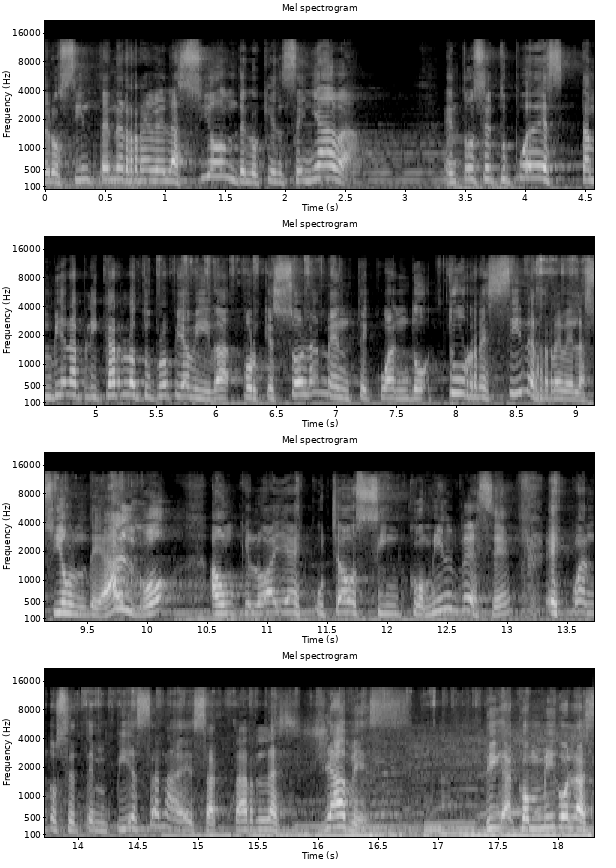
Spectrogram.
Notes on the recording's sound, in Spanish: Mensaje Grabado en Vivo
